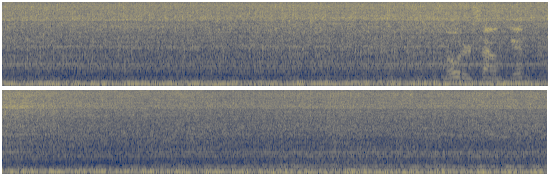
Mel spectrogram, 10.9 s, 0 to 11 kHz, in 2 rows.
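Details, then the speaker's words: 2004 Chevrolet Colorado with swapped 5.3L V8 and Texas Speed stage 4 cam (223/226, .600 lift, 111 LSA), retuned with raised idle and airflow, warm: deep, steady idle with uneven choppy lope of about four pulses a second, ~925 rpm, no longer stalling; normal cammed idle. "I set it to idle around 9:25 the long-term trims around minus four minus three is on that the white band there it's not stalling anymore"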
